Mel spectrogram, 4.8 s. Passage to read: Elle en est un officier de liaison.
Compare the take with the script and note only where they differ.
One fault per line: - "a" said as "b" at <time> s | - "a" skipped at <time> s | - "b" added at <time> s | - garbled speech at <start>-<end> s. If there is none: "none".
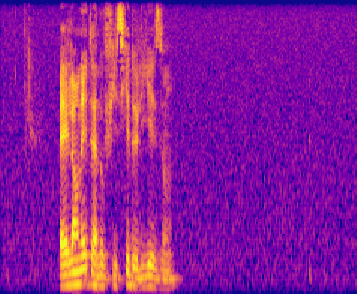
none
